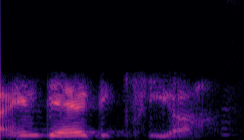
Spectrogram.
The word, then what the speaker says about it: Indibakaya: Okay, am I saying this right? How do you say it? Indibakaya? – Yeah, Indibakaya.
